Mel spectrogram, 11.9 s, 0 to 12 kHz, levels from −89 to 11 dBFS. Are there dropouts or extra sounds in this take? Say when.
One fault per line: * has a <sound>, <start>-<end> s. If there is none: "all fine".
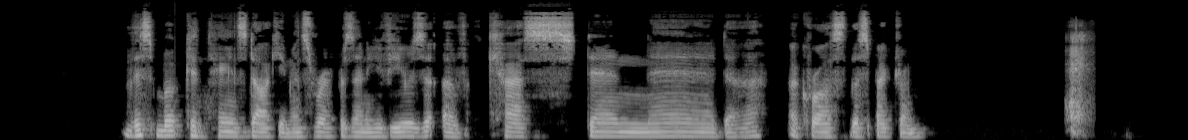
* has a throat clearing, 10.6-11.0 s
